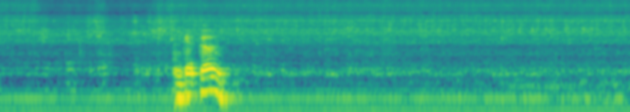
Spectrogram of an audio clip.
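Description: A bathroom tap runs briefly into a sink to wet the face before shaving, a short burst of splashing water close by, with someone talking over the quiet room around it.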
